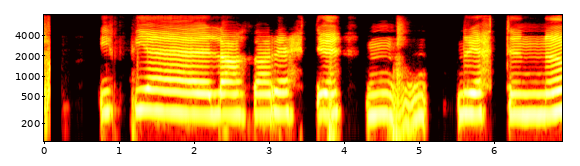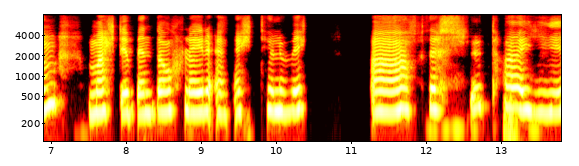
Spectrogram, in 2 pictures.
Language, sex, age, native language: Icelandic, male, 18-19, Icelandic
